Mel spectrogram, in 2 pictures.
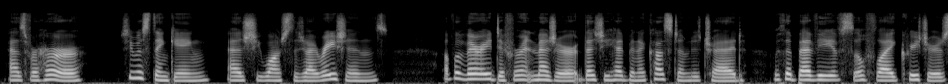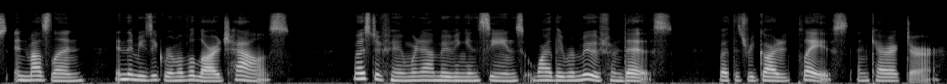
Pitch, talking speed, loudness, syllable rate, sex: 195 Hz, 185 wpm, -20 LUFS, 5.6 syllables/s, female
